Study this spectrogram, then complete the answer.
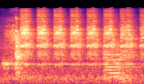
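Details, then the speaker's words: Retro PC booting from a freshly made MS-DOS boot floppy with Legacy USB support enabled: rough high-pitched rasping scrape about five times a second while the drive reads. Sounds nasty but boots successfully; cause unknown. "oh that doesn't sound good at all"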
